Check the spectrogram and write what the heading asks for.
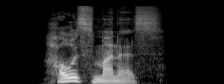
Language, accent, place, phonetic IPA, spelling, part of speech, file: German, Germany, Berlin, [ˈhaʊ̯sˌmanəs], Hausmannes, noun, De-Hausmannes.ogg
- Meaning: genitive singular of Hausmann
